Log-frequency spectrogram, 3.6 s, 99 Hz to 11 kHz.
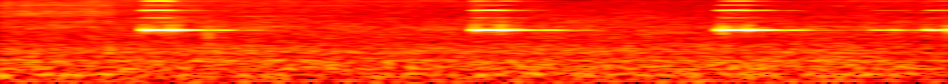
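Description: Kitchen oven timer signalling the end of a 40-minute chicken bake: three evenly spaced, shrill electronic beeps against a low background hum, fairly close, with no talking.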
